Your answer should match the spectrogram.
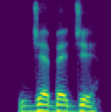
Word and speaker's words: Cebeci: Put the stress on the last syllable. – Cebeci.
